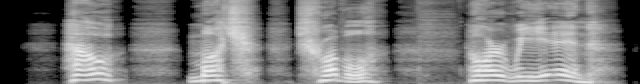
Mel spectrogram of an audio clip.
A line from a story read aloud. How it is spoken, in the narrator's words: Rain gasped as he struggled to keep up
